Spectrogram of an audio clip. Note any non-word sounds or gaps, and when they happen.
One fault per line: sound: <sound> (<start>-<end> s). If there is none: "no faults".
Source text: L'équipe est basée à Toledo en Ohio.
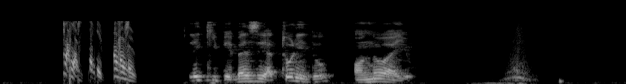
sound: chirp (0.6-1.4 s)
sound: whoosh (4.7-5.4 s)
